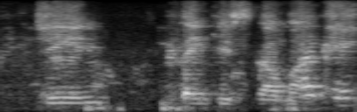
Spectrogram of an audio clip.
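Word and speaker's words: Jeanne: it's Jean l but if you're going by my Annunciation of her first name you will not find her on Twitter so I'll spell that out for you it's spelled like thean j a n n e l all one word Jean with a silent n and E after as a host I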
